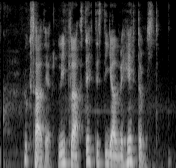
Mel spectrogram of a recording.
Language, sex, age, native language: Icelandic, male, 15, Icelandic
